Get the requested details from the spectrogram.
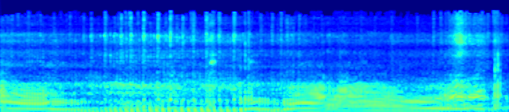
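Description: Another dirt bike engine growls as it climbs toward the listener.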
